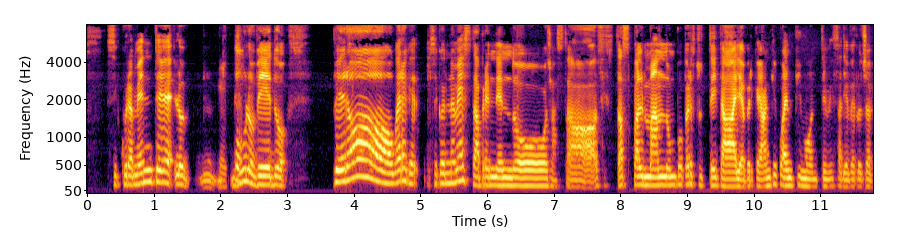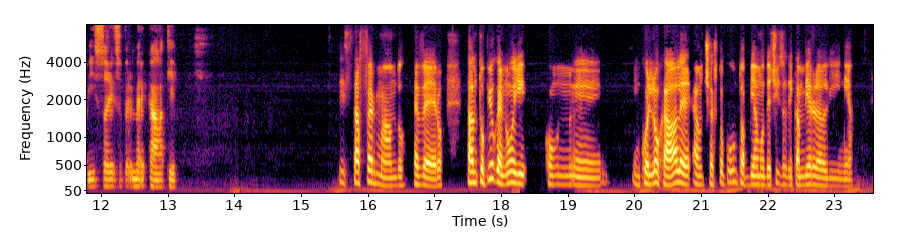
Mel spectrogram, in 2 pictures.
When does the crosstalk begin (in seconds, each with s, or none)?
none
